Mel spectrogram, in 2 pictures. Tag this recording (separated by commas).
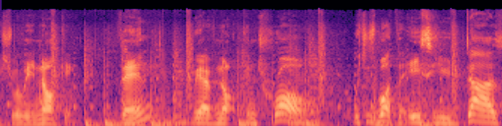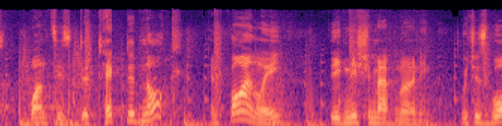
Music, Speech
